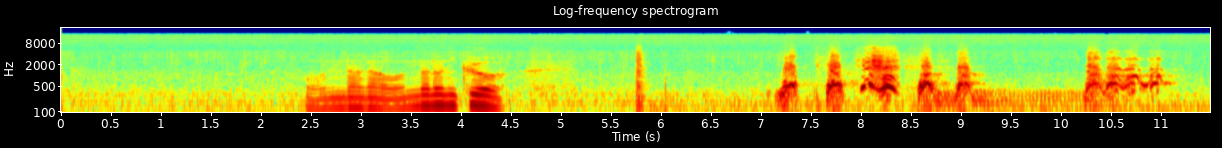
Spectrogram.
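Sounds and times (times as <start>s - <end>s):
speech: 2.4s - 4.5s
dog barking: 7.2s - 9.3s, 10.2s - 11.2s.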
